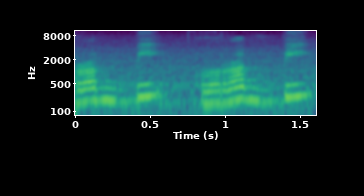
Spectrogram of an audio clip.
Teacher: रब्बी बा मुशद्दद है, रा मोटी होगी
